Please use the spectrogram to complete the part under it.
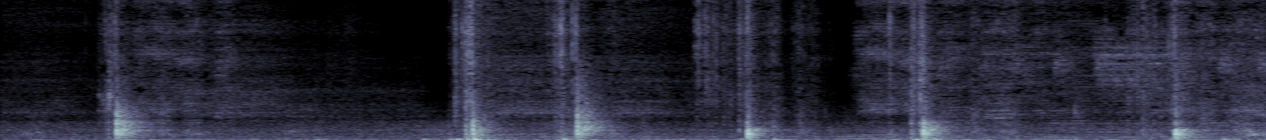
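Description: Green vegetables are sliced with a knife on a board for beef goulash, giving about seven sharp, close chopping knocks spaced irregularly with quiet pauses between them.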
